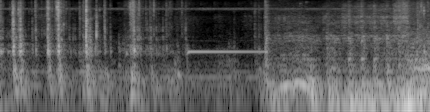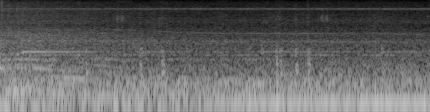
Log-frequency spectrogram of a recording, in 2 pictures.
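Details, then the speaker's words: Repossessed Cadillac SRX after a zip-tie repair, started on a booster pack: a few clicks, then it catches and settles into a steady, even idle with no stumble. Running much better. "Sure seems to be running a lot better."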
